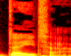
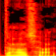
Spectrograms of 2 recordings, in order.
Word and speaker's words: data: 那英式英语呢除了读 data 还可以读 data，把这个 A 读成 R 这个音啊 data。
